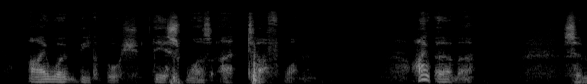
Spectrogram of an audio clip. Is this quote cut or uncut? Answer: cut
